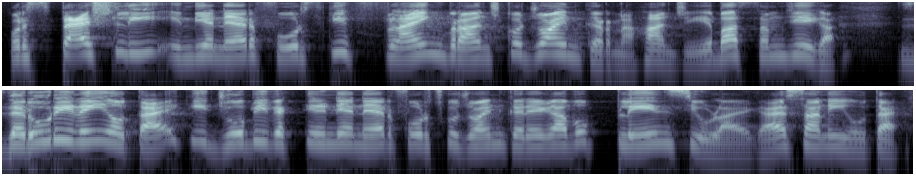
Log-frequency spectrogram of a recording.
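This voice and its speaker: An earnest man lectures students in an emphatic, direct way. His voice is high and smooth. The recording is dry and close. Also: expressive, fast, a bit bright, dry recording. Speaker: teacher. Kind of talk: educational lecture.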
